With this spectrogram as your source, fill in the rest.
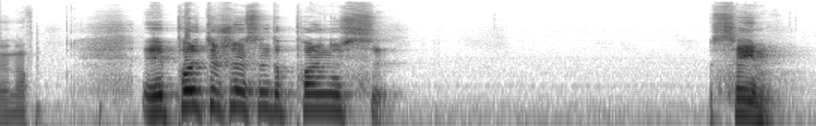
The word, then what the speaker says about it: Sejm: Same. Not Sejm. Mate, you're not Turkish. Same. And I know it sounds like the word for the same, like it's identical.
